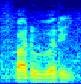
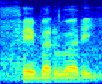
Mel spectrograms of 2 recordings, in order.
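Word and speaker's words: February: फरवरी, ठीक है, इसको बाद लोग बोलते हैं, बाज़ लोग बोलते हैं फेबरवरी, ठीक है, लेकिन ये फरवरी है, ठीक है। बी यहाँ पर खामोश है।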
